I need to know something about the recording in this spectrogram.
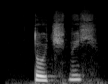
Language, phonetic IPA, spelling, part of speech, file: Russian, [ˈtot͡ɕnɨj], точный, adjective, Ru-точный.ogg
- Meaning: 1. exact, precise, accurate 2. correct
